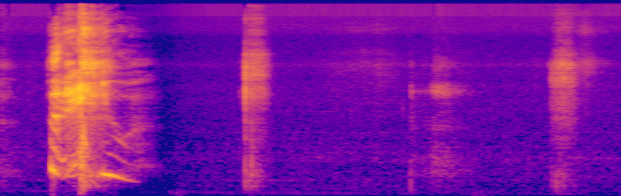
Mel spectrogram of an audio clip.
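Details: Deliberately induced wet sneeze, itchy and tickly after a long break from inducing: one loud, wet sneeze with a voiced burst, then a few faint sniffs and breaths in a quiet room.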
